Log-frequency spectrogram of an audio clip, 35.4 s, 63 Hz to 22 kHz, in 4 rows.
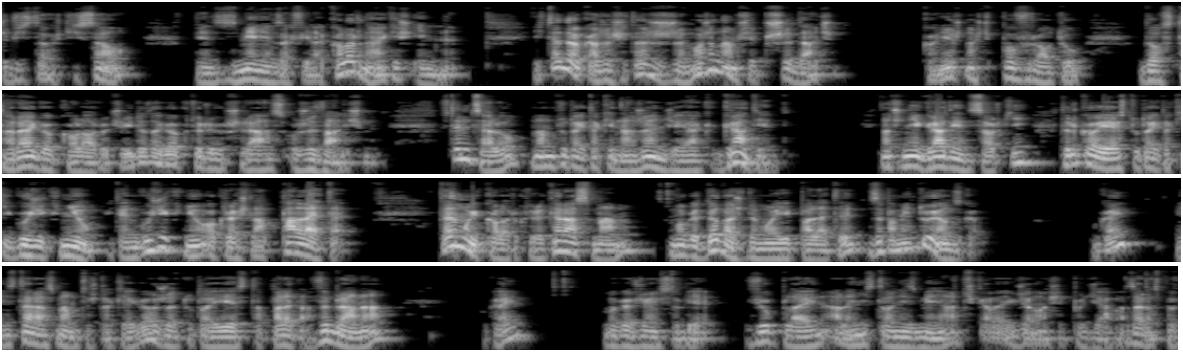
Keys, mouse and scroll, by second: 4.1-12.7 drag, 22.9 click, 25.8 middle click, 26.6-27.1 scroll up 2, 27.7 middle click, 31.8 click.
